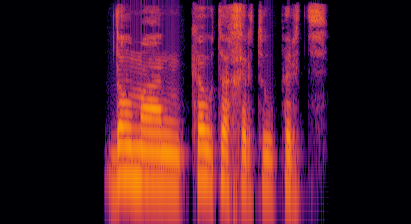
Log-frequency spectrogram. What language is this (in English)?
Central Kurdish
